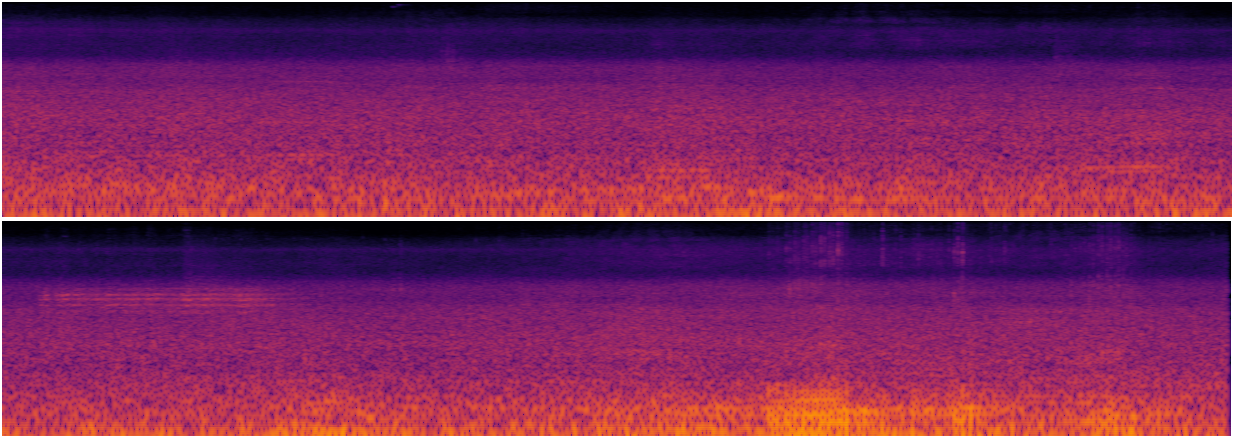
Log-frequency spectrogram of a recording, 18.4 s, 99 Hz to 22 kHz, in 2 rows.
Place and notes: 昌隆公園, Civic Boulevard - In the entrance to the park
In the entrance to the park, Traffic Sound, Facing the road
Taipei City, Taiwan, 27 June 2015, ~20:00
